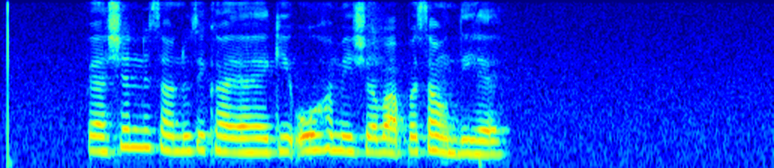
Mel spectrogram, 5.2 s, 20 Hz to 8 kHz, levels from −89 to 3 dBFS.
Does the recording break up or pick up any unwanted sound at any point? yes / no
no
